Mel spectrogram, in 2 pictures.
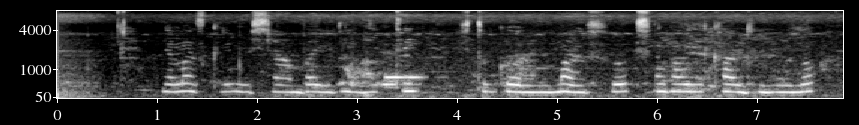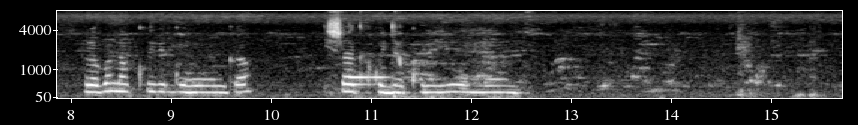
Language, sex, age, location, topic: Kinyarwanda, female, 18-24, Musanze, agriculture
